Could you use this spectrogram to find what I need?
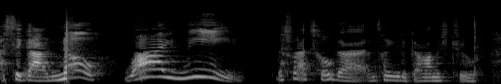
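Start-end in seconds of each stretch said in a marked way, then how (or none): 0.3-2.5 angry, mad, high pitched, very slow and drawn out. Retelling how she answered god: retelling own angry words. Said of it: "And I was mad".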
